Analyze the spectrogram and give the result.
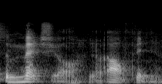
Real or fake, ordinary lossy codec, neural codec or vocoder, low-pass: fake; none; codec, 16 kHz, 1 kbps, FunCodec, trained on LibriTTS, 50 frames a second; 7.2 kHz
